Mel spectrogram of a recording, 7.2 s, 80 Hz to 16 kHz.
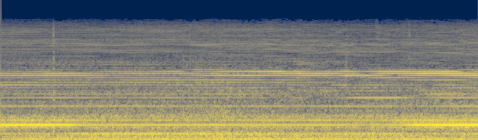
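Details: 2022 Tesla Model 3 rear-wheel drive with heat pump, recorded from outside the car with defrost on: even steady hum with a constant mid-pitched tone and a fainter high tone, no rattles or surging; normal operation.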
